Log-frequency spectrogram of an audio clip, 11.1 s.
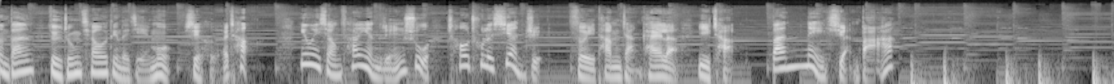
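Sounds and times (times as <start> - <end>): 
speech: 0.0 - 9.1
heartbeat: 9.1 - 11.1.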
